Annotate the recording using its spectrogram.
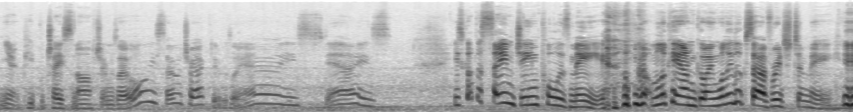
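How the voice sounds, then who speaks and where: Amid noticeable background noise, someone with an English accent speaks at a very fast pace, with very wide pitch swings and big swings in loudness. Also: woman, high pitch for a woman. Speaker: podcast host. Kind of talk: casual monologue. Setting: in a car. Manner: halting.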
